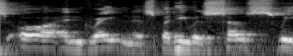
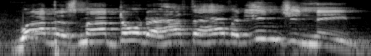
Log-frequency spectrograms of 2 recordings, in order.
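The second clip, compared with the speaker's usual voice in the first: very high, put-on Texan accent; 10 semitones higher than usual. Act out Govinda Dasi's father questioning Prabhupada about his daughter's name, in a Texas accent. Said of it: "I'm going to do it in the Texas accent".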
